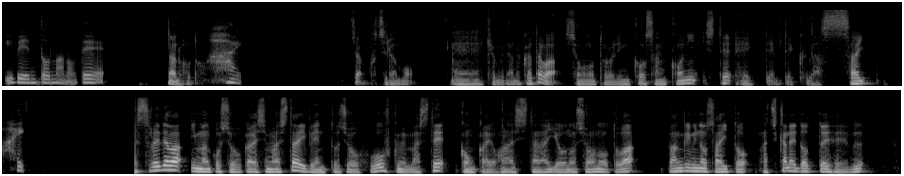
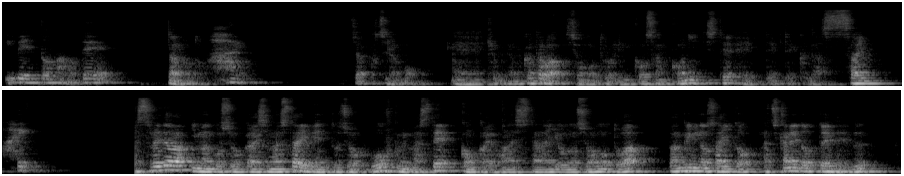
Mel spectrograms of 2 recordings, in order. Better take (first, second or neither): first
